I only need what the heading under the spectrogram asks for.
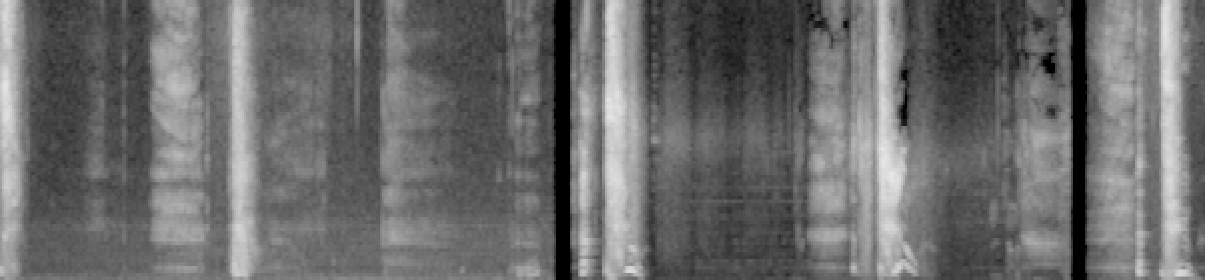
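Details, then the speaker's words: Adult with COVID sneezing in a run, each preceded by a quick inward breath: several sharp, explosive sneezes; repeated sneezing during COVID infection. "got COVID and tried to record when I sneeze. Two. I have COVID. There'll be another. Only two. I've been sneezing in threes, I think."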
